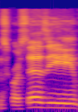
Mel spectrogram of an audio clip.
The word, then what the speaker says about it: Scorsese: Did it just go right into the pockets of Martin Scorsese? Why did I say his name like that? Martin Scorsese, Leonardo DiCaprio, Robert De Niro.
